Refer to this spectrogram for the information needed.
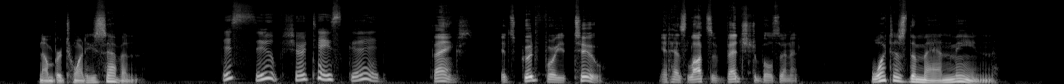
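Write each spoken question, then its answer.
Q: What does the man mean?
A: The soup is healthy.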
